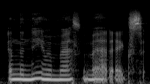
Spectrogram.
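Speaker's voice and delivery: ordinary delivery, nothing marked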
